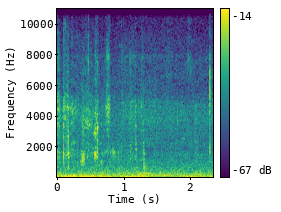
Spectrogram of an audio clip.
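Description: Faint paper rustles and a few light taps as a picture book's page is turned and the book is settled, mostly in the first second, over a low rumble.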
